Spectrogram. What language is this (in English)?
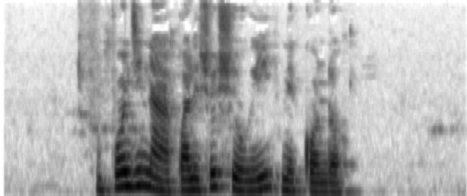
Mpiemo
